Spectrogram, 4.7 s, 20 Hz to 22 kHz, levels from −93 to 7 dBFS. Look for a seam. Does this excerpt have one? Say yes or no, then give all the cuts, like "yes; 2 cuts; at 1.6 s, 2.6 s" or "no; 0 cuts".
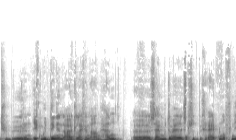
yes; 2 cuts; at 2.4 s, 3.7 s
